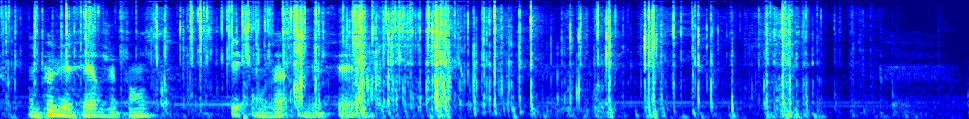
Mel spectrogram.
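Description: A foil wrapper crinkles and tears loudly up close.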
